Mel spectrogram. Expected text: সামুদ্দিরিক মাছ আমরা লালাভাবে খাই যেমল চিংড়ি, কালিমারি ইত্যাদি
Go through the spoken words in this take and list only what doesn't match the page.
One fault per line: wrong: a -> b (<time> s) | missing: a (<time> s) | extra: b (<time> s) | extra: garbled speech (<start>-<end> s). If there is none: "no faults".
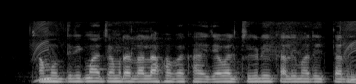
no faults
